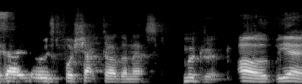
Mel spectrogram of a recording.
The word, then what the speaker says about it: Mudryk: Mudryk. Oh, yeah, it's Mikhailo Mudryk.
